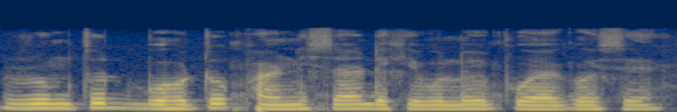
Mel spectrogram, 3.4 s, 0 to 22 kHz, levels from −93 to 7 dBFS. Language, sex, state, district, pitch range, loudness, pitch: Assamese, male, Assam, Sonitpur, 135-150 Hz, -16 LUFS, 140 Hz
